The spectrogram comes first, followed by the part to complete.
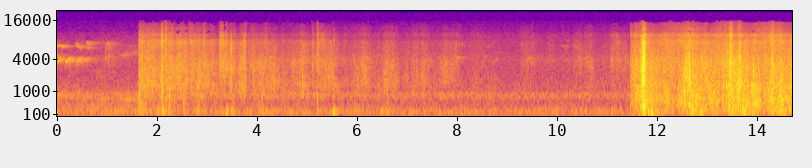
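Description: Footsteps of a walker on a mossy pine-forest floor strewn with needles and twigs. They are faint and irregular at first, then there is a quiet stretch, and near the end they come close and loud with crackling steps.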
